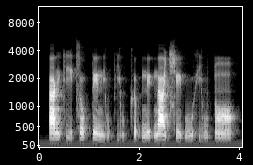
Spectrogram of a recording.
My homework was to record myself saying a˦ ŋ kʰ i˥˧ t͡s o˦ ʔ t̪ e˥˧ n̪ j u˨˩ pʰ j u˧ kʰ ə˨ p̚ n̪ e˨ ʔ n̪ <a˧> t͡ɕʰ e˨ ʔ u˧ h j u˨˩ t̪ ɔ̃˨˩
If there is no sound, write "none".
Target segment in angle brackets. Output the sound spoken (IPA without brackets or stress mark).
a˥˧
